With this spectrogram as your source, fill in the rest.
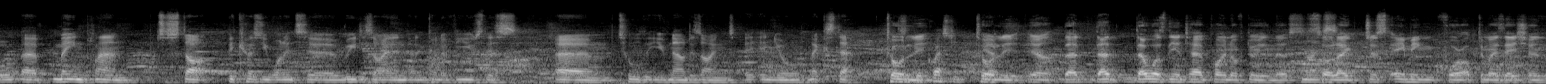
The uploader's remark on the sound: Live from the IronHack Berlin Hackshow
